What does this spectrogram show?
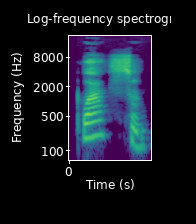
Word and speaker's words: poisson: sont mués du poisson attention ce mot dans ce mot il y a le son W avec les lettres o et I du poison des fruits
